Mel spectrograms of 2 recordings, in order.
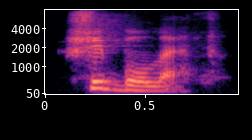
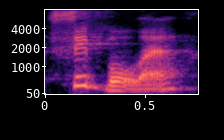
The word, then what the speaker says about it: shibboleth: they said all right say shibboleth if they said siboleth because he could not pronounce the word correctly they seized him and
